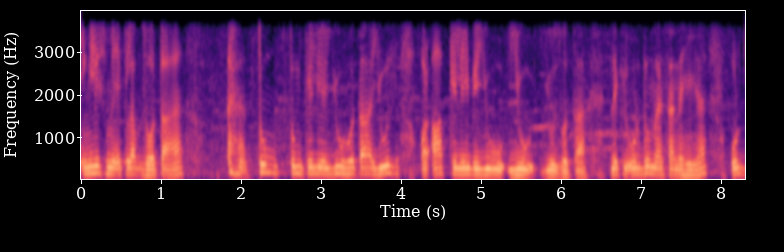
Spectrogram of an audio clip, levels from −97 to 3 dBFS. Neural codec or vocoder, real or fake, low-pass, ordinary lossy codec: none; real; 3.6 kHz; none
